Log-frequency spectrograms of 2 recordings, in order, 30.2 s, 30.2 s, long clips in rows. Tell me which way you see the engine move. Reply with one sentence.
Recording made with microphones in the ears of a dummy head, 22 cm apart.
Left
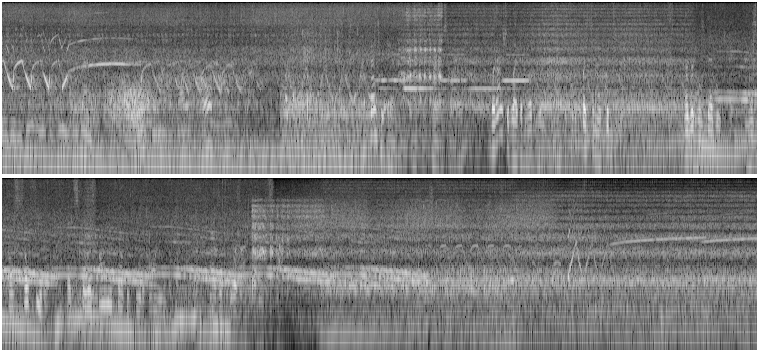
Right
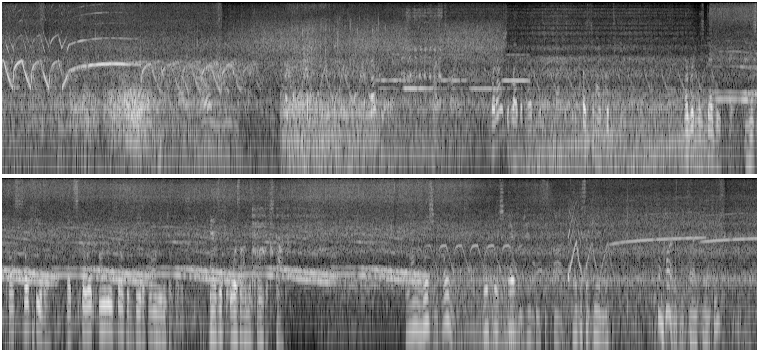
You can hear the engine stay in one place.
